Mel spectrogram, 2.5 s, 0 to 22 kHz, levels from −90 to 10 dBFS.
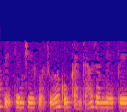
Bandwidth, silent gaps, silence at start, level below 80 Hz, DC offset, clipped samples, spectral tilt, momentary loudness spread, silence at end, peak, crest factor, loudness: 4.9 kHz; none; 0 s; -48 dBFS; under 0.1%; under 0.1%; -12 dB/octave; 6 LU; 0 s; 0 dBFS; 14 dB; -16 LUFS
